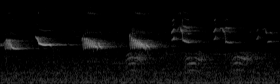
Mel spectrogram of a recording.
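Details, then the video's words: Four strong, descending whistled notes from a grey-backed thrush singing to court, probably before a second breeding, followed by softer, higher twittering phrases. "되지빠귀 울음소리"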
